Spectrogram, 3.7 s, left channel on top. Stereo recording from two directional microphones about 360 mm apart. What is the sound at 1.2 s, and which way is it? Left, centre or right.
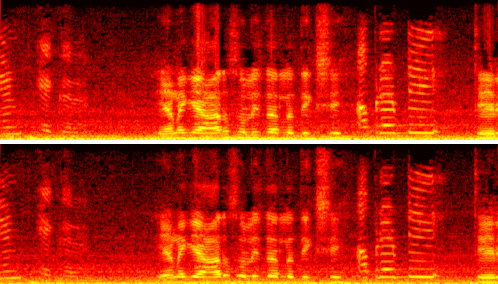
Speech, centre.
